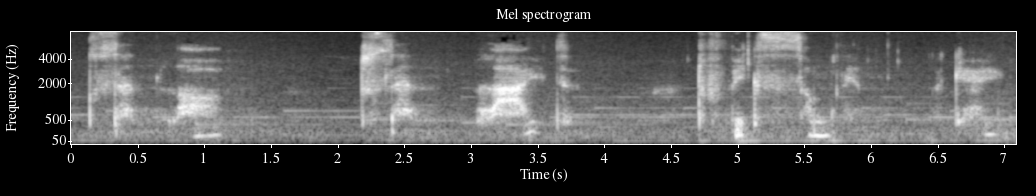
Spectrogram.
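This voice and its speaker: A woman with a Spanish accent guides an ASMR meditation in a breathy whisper, in short, halting, repeated phrases. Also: low-pitched, rough recording. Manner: slow, halting short phrases with gentle repetition. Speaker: ASMR creator guiding a Reiki energy exercise.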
